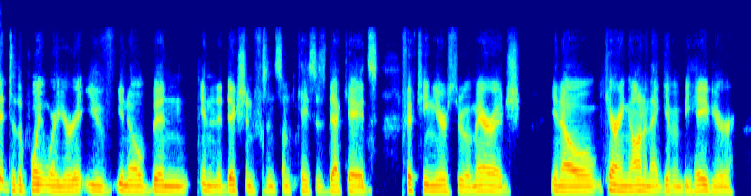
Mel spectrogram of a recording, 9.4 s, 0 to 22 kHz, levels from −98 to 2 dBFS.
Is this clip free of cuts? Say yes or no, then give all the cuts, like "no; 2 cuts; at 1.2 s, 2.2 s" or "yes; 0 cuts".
no; 3 cuts; at 2.5 s, 3.3 s, 5.0 s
